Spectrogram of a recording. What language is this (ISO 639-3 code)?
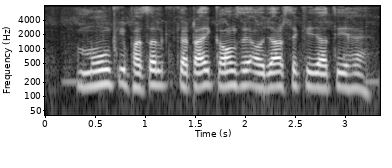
hin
